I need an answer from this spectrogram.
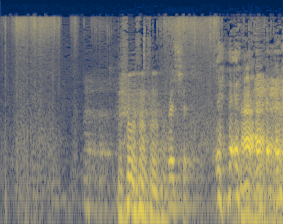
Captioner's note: laughter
